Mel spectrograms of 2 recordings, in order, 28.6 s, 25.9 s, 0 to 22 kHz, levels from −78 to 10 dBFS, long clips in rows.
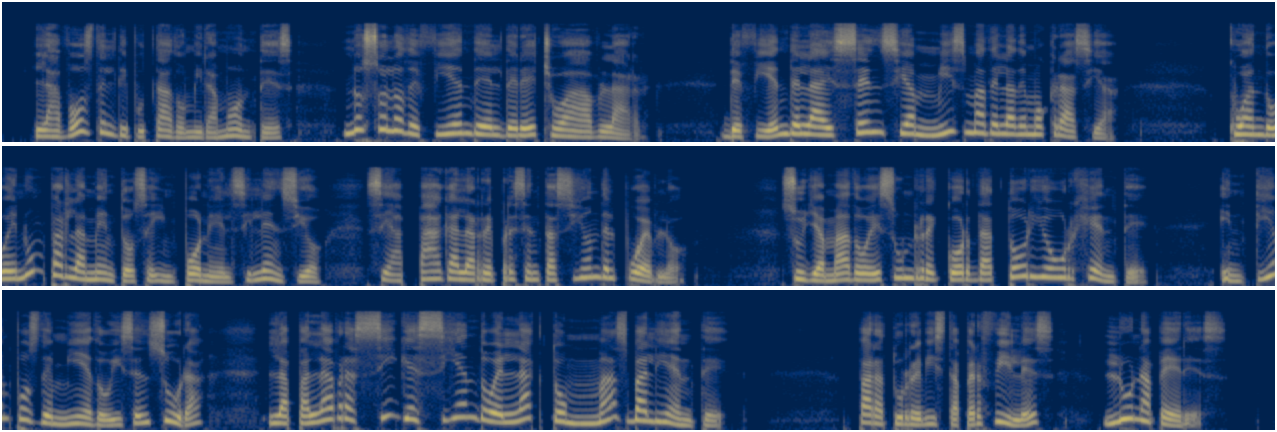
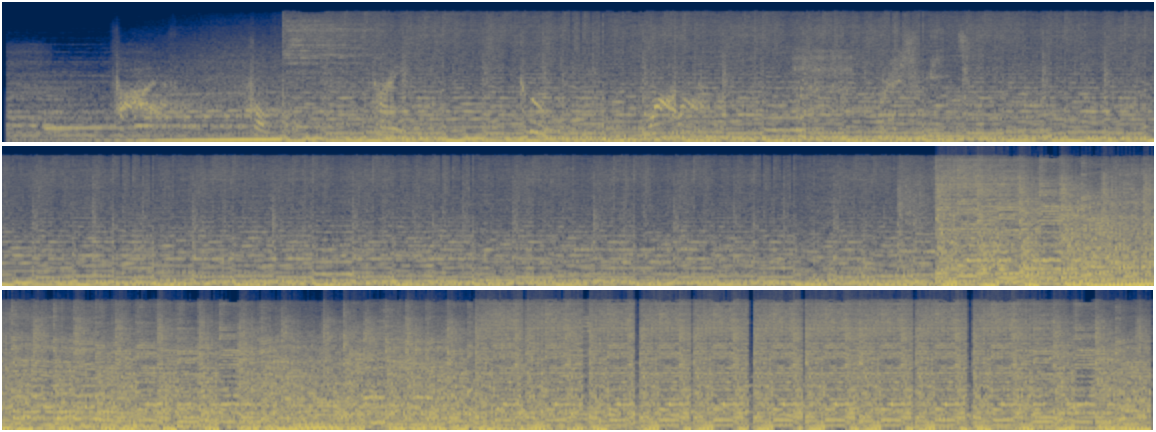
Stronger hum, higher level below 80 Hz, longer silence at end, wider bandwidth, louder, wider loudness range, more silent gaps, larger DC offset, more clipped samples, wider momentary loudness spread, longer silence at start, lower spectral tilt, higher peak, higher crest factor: neither; second, -48 dBFS vs -12 dBFS; first, 0.4 s vs 0 s; second, 12 kHz vs over 20 kHz; second, -18 LUFS vs -7 LUFS; second, 3 LU vs 9 LU; first, 9.15-9.20 s, 17.03-17.08 s, 18.63-18.67 s, 24.56-24.60 s vs none; neither; second, under 0.1% vs 2%; about the same, 10 LU vs 9 LU; first, 0.25 s vs 0.05 s; first, -5 dB/octave vs -3.5 dB/octave; about the same, 0 dBFS vs 0 dBFS; first, 18 dB vs 8 dB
